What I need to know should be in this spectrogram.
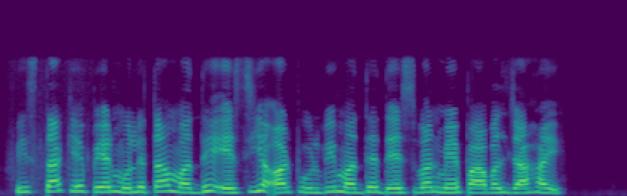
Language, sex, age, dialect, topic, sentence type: Magahi, female, 18-24, Western, agriculture, statement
